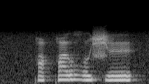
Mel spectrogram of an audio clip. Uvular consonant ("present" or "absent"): present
